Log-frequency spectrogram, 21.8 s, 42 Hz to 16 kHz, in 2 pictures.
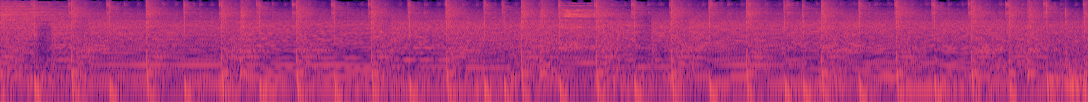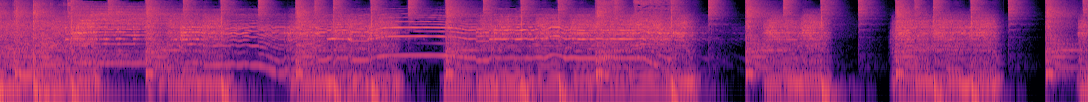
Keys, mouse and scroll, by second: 0.8 click, 2.4 click, 8.6-12.8 drag, 14.3 click, 14.8 click, 15.8 click, 16.6 ctrl+d, 17.0-19.5 ctrl+drag, 21.1-21.7 drag.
